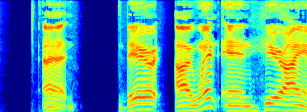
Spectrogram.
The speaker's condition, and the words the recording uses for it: Aphasia. When I started singing and vocally talking to people, it doesn't go away, but it helps me to cope with it.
